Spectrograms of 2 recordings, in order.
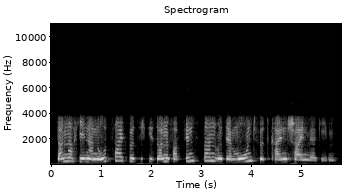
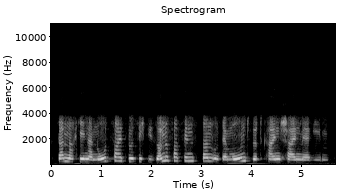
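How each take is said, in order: No difference in how they are said.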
